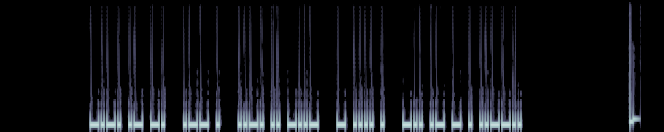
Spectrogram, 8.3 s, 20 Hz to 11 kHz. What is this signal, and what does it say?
Morse code, heard as a keyed tone, about 34 wpm, 700 Hz. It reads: CAN WE FIX THE DATE?
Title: Sentences from Top 1400 Words 35wpm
